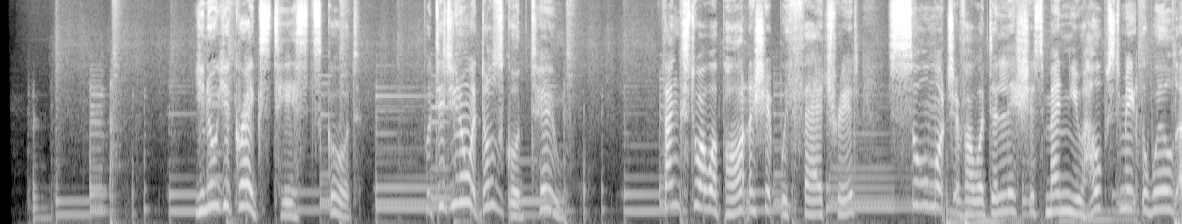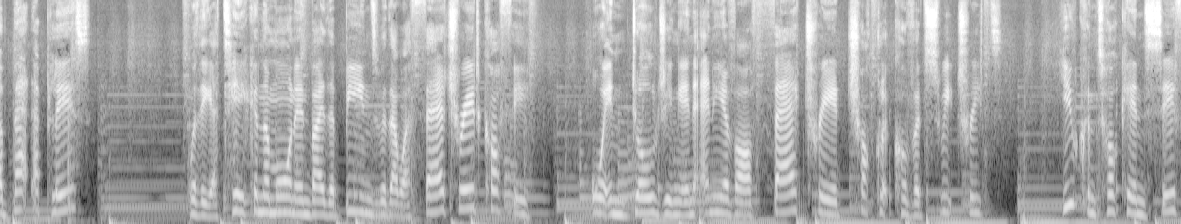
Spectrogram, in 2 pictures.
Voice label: Commercial; GREGS

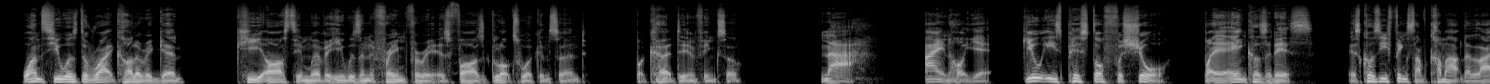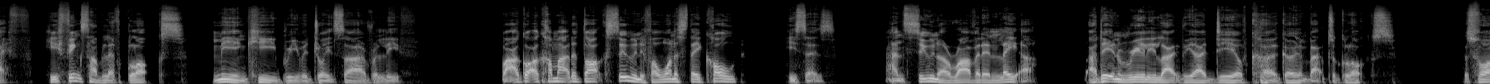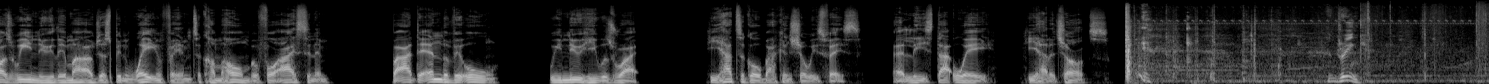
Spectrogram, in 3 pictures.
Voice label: audiobook

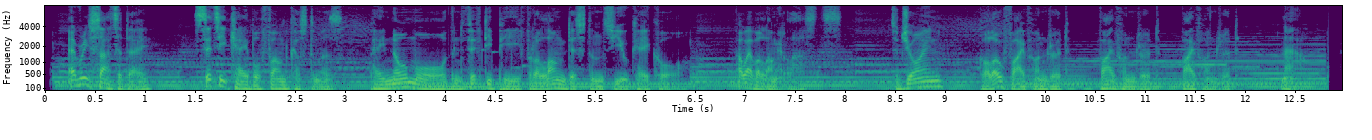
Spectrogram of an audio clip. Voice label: STRAIGHT INFORMATIVE LOW KEY; CITY CABLE

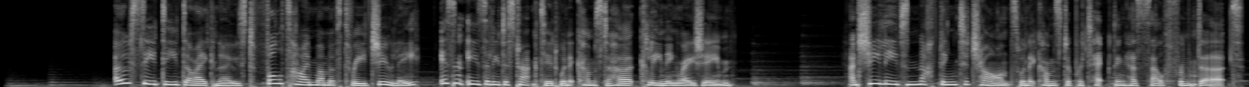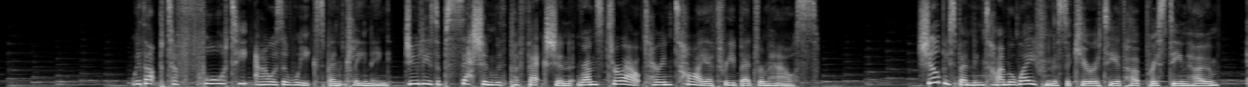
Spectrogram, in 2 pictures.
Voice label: DOCUMENTARY; OCD Cleaners

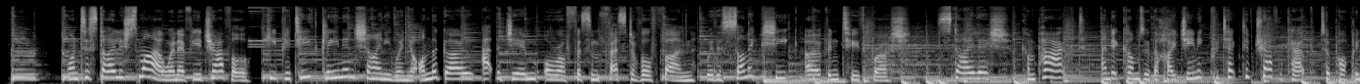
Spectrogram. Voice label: COMMERCIAL Toothbrush; Sonic Chic Toothbrush

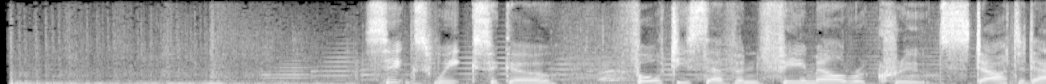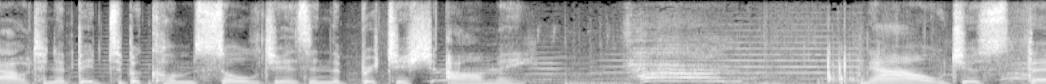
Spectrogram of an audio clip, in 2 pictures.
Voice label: DOCUMENTARY; BritishArmyGirls

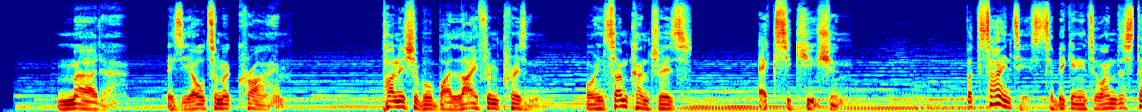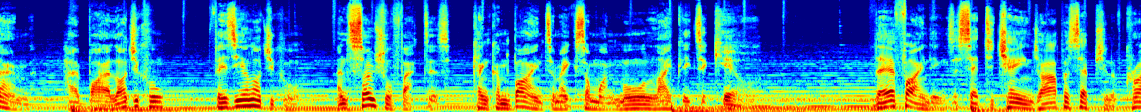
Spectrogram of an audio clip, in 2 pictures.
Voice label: doco

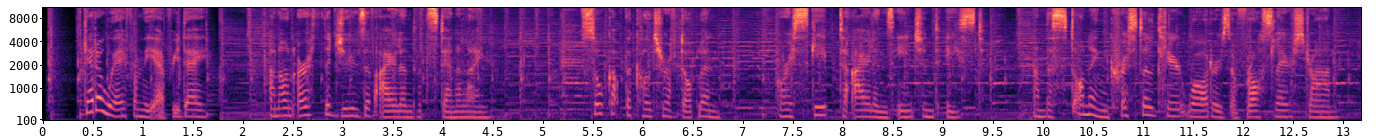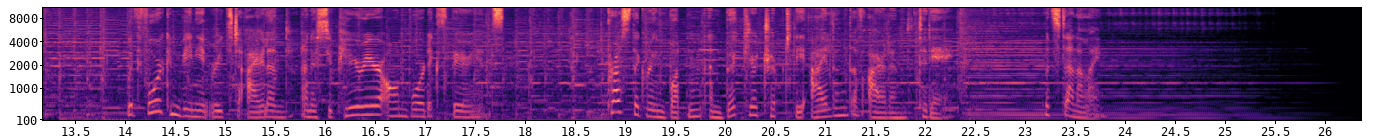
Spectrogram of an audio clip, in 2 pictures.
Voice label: Northern Irish; Stena Line; Reel

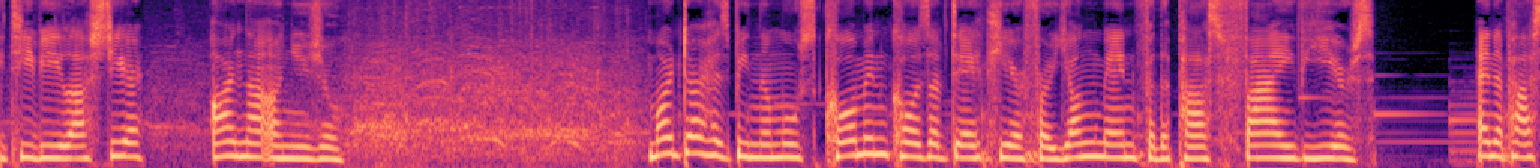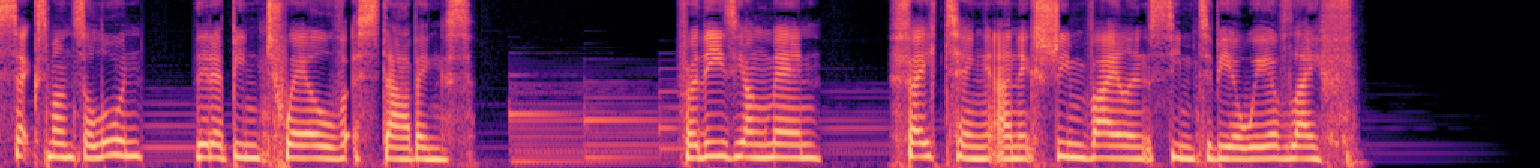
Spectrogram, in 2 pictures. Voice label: DOCUMENTARY Glasgow Gangs

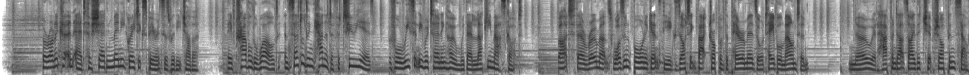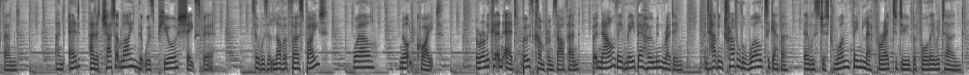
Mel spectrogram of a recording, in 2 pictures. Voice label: DOCUMENTARY; Dont Tell the Bride

